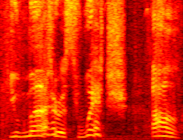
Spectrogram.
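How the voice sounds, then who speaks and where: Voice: mid-range voice, animated, measured pace, noisy background. An actor playing a cornered teenage bully in an audio drama, pleading and spitefully accusing. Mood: desperate, enraged.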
